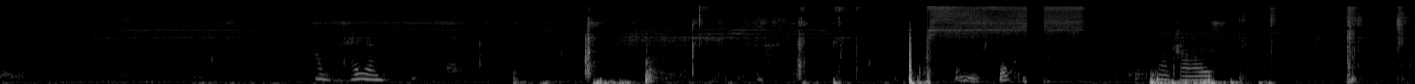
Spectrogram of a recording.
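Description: Mostly quiet, with a few short bits of voice and scattered clicks, and a brief hiss about nine seconds in.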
